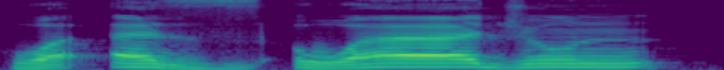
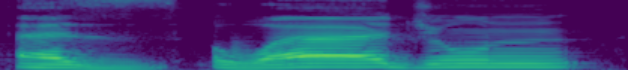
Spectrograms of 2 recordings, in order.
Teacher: Notice the waw is extended.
